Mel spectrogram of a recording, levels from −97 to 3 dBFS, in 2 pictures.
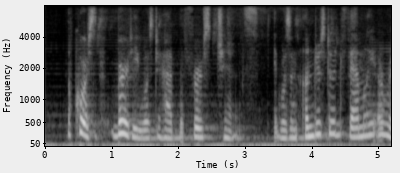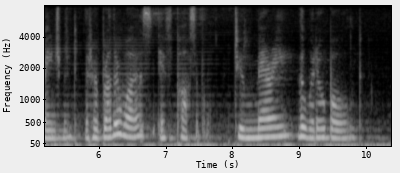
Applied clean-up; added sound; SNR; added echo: neural separator model SepFormer DNS4.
